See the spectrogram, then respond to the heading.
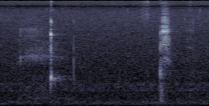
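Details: Baby mumbling with hiccups: two short, sharp catches of breath about a second apart over soft room noise, with Spanish speech nearby; hiccups.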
